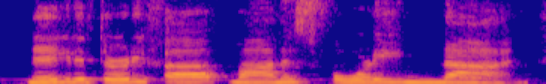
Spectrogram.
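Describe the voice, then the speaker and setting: A woman speaks at a high pitch. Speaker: math teacher. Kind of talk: tutorial.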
